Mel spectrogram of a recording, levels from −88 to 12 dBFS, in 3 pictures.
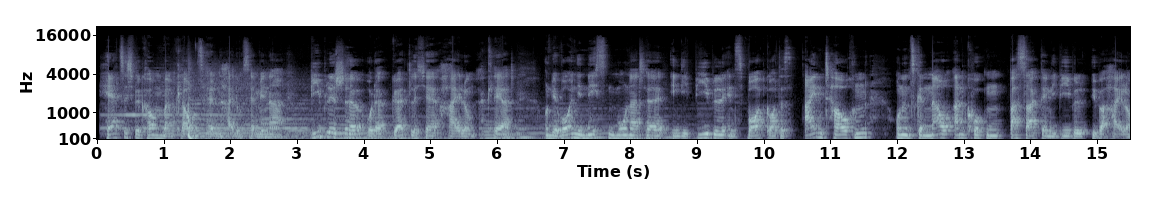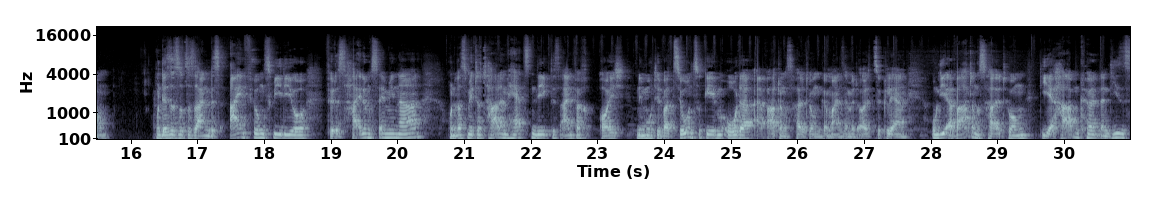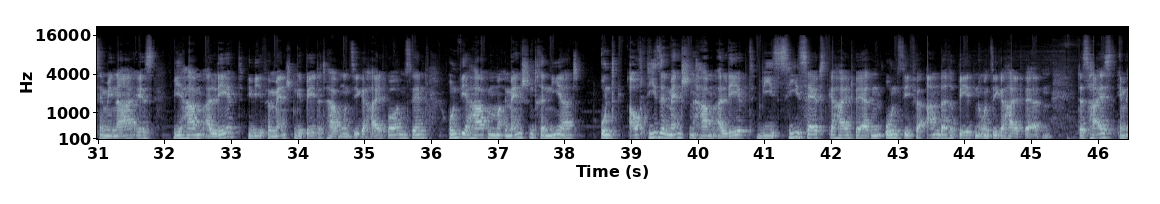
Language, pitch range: German, 105-130 Hz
